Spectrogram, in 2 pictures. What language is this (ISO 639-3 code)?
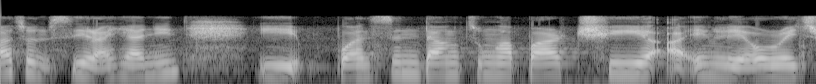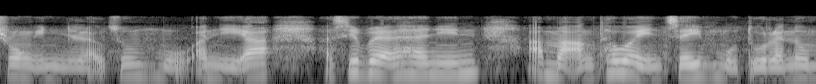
lus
